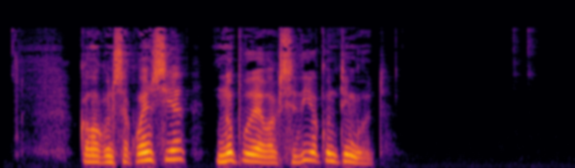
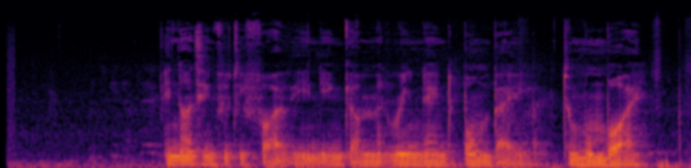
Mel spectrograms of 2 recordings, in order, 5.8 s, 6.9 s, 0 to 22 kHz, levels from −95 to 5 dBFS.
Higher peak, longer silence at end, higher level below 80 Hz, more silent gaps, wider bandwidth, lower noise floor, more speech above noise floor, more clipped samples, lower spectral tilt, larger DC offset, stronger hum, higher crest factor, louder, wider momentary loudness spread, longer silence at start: first, -4 dBFS vs -14 dBFS; first, 2.05 s vs 0 s; second, -64 dBFS vs -46 dBFS; neither; second, 11.5 kHz vs 14 kHz; first, -85 dBFS vs -55 dBFS; first, 65 dB vs 24 dB; neither; second, -5 dB/octave vs -7.5 dB/octave; neither; neither; about the same, 18 dB vs 20 dB; first, -20 LUFS vs -32 LUFS; about the same, 9 LU vs 11 LU; first, 0.8 s vs 0.1 s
